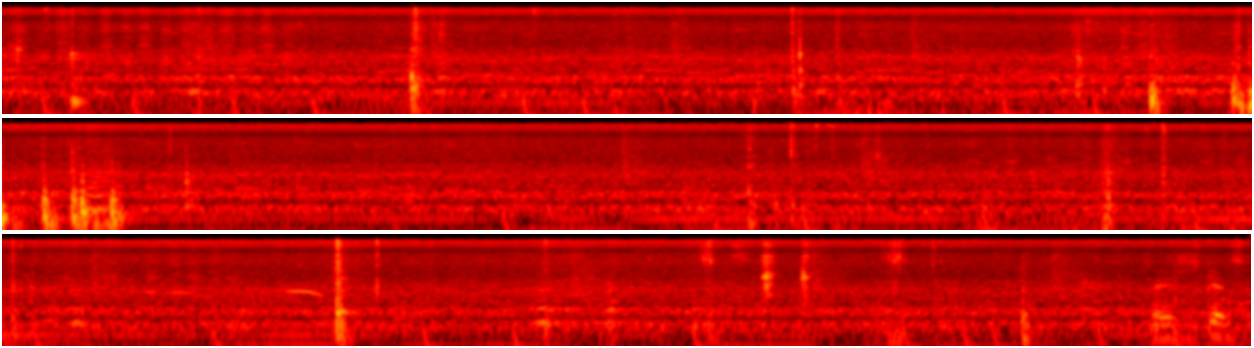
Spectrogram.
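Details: Western honey bees buzzing steadily as a beekeeper smokes and shakes a brood box in Florida during the orange blossom flow, before fitting a queen excluder; low continuous hum with scattered knocks and clatter of hive equipment.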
